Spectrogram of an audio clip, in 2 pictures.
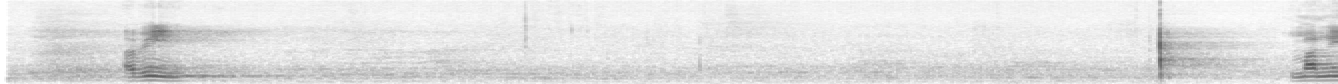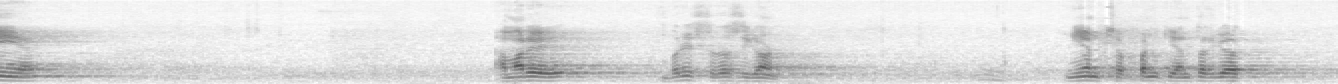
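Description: A middle-aged man speaks in short bursts through a microphone in an echoing hall.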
